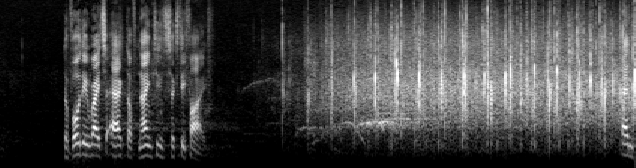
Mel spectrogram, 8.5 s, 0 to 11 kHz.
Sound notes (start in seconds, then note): 3.6 applause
